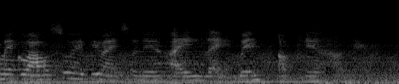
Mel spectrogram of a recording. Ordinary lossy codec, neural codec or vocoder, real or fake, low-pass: none; codec, 16 kHz, 0.9 kbps, LongCat-Audio-Codec; fake; 7.2 kHz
